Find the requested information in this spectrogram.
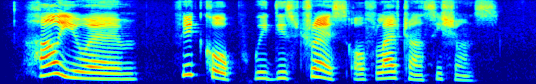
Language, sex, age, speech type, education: Nigerian Pidgin, female, 30-45, spontaneous, tertiary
